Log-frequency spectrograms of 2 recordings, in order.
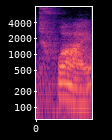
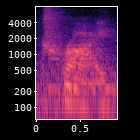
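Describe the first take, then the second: First: The R after the T sounds like a W. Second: The R after the T sounds like an R. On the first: The speaker calls it wrong. "which is more of a W H sound. So it becomes a twy" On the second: The speaker calls it right. "as opposed to try"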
